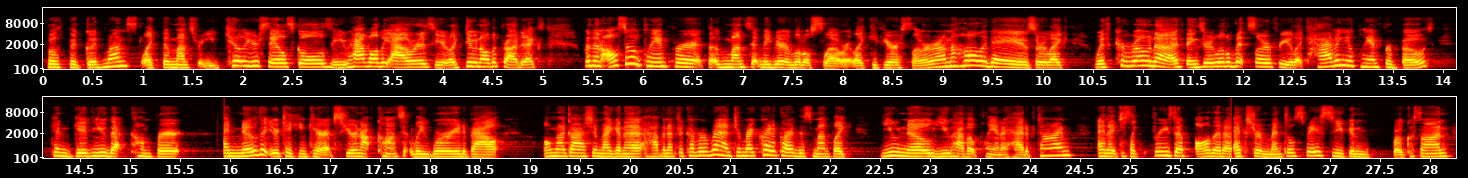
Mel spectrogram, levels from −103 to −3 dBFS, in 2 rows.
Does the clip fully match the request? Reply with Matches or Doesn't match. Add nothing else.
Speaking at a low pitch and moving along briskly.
Doesn't match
